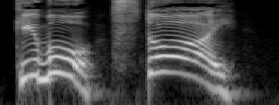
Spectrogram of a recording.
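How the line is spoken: Yelling. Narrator (Russian): завопил он

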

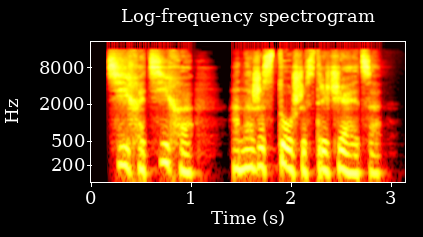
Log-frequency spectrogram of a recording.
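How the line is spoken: Whisper. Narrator (Russian): зашептала ей подруга

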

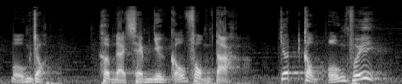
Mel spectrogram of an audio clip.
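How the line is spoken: Shouted. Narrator (Vietnamese): Cổ Phong hét lên

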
